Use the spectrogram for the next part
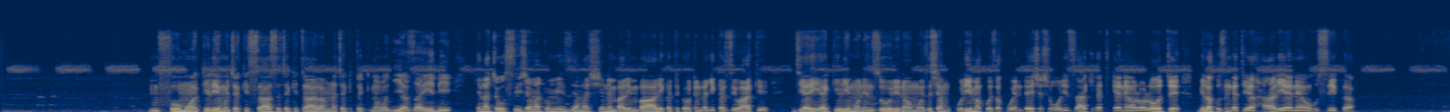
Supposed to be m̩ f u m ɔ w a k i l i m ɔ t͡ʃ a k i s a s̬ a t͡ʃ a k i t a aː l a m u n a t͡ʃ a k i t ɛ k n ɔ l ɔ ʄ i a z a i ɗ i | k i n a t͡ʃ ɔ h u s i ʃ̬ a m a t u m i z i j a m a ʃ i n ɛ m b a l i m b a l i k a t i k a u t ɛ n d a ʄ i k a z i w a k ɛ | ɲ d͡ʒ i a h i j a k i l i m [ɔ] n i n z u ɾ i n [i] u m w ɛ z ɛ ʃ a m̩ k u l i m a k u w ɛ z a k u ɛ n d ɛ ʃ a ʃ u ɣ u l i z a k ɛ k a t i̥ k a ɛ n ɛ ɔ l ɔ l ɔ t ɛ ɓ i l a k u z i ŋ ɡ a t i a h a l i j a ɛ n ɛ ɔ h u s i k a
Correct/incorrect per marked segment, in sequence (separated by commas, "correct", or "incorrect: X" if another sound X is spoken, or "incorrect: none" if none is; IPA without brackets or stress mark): correct, incorrect: a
